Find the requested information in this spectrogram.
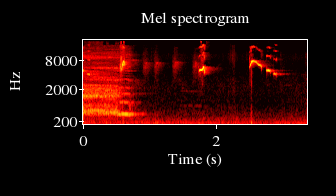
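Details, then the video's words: Sunbird locally named kolibri ninja, used as a provoking lure for other birds. After an opening rush of broad noise come three sharp, very high squeaks with a quick downward slide. "suara ribut kolibri ninja gacor nembak full durasi"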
